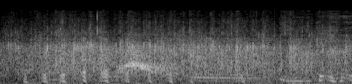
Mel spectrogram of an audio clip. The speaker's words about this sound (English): I wanted to do an applause, but now let me try to do this. Let me try to do this.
